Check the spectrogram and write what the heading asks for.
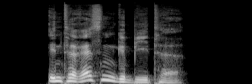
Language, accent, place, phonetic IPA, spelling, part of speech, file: German, Germany, Berlin, [ɪntəˈʁɛsn̩ɡəˌbiːtə], Interessengebiete, noun, De-Interessengebiete.ogg
- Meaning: nominative/accusative/genitive plural of Interessengebiet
